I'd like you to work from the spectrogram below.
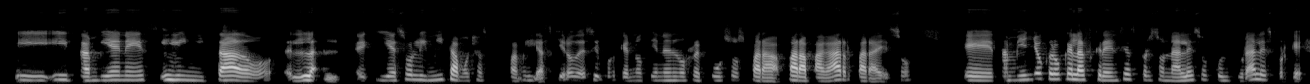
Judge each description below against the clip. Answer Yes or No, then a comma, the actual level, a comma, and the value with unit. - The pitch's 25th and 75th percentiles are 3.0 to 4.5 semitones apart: No, narrow, 2.6 semitones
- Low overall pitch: No, high, 195 Hz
